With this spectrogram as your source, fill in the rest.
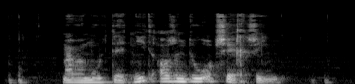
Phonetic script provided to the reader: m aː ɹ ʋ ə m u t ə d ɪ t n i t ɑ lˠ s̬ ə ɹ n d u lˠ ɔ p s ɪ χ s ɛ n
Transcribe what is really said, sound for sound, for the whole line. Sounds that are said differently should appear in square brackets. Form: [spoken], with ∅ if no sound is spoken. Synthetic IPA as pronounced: m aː ɹ ʋ ə m u t ə d ɪ t n i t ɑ lˠ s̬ ə [∅] n d u lˠ ɔ p s ɪ χ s [i] n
